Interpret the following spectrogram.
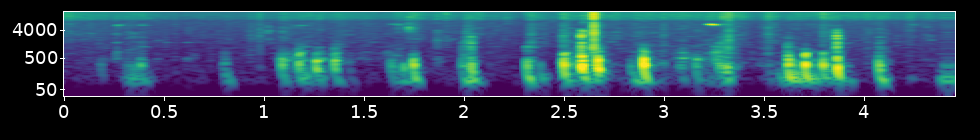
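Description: Faint, irregular soft taps and knocks from a body rocking and kicking on a floor mat during weighted hollow rocks with flutter kicks, starting about a second in.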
